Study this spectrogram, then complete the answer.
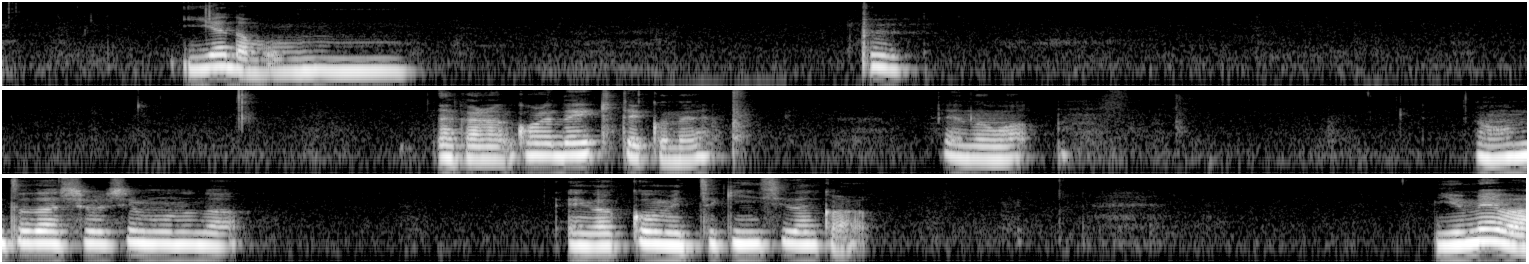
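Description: A young woman talks with animation close to a phone microphone, in short bursts.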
